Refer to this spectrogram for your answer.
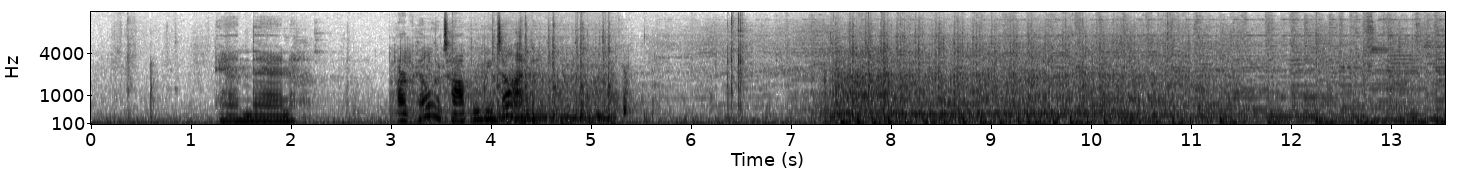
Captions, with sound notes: and then our pillow top will be done. (machine whirring) (upbeat music)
